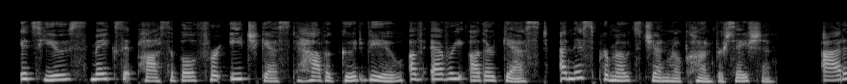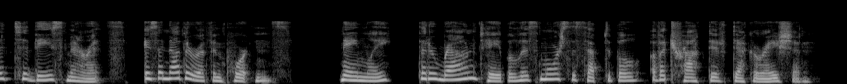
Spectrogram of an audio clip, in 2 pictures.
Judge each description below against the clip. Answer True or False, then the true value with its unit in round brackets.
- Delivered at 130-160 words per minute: True (145 wpm)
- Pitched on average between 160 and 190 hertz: True (185 Hz)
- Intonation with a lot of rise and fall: True (6.6 semitones)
